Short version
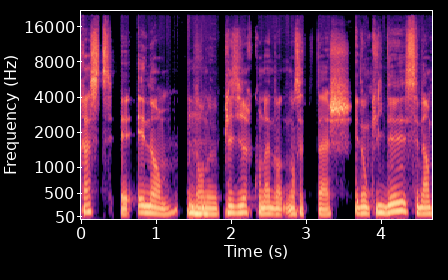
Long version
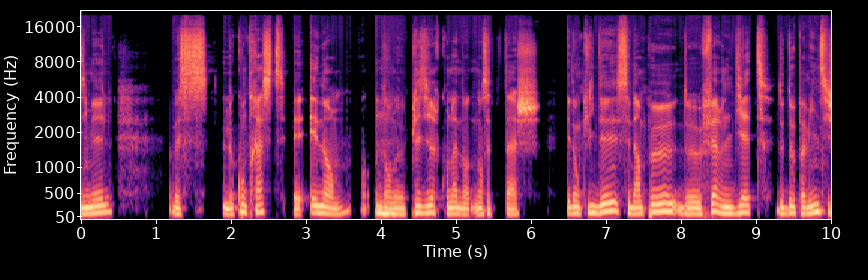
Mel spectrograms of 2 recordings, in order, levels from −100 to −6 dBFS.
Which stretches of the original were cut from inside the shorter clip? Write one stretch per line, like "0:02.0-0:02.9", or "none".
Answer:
0:03.6-0:03.8
0:05.9-0:06.3

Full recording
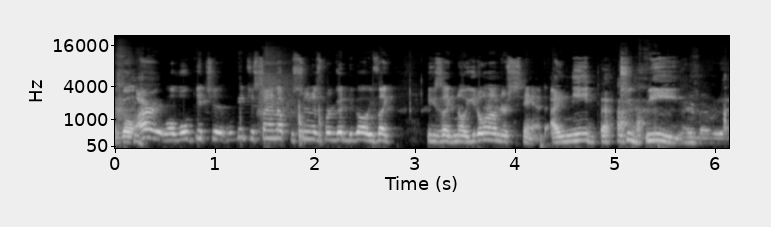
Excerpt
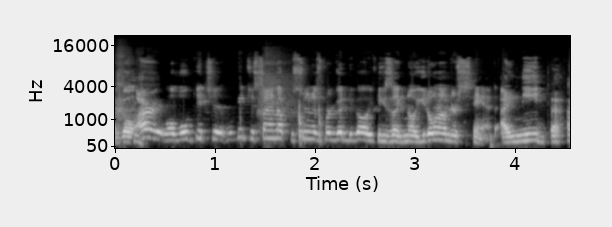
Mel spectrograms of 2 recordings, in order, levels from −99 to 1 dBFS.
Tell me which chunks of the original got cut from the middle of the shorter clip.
0:02.6-0:03.1

